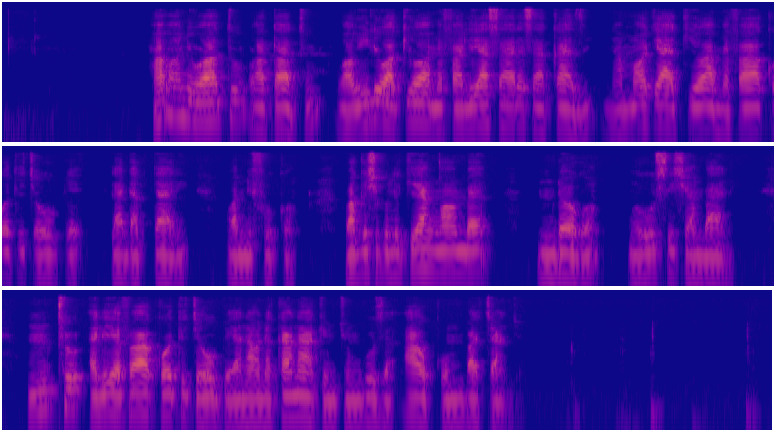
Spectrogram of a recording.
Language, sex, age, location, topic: Swahili, male, 50+, Nairobi, agriculture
